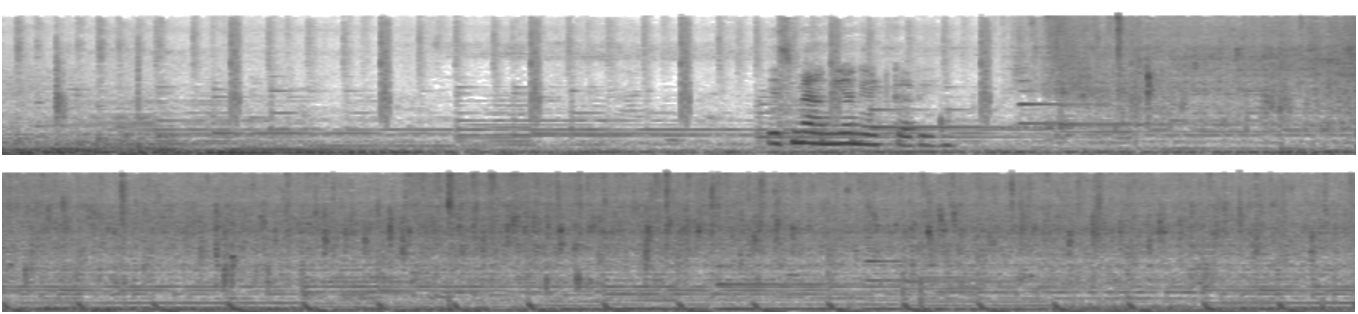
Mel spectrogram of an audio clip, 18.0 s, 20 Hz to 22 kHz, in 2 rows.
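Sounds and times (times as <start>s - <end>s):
onions sizzling in hot oil: 6.7s - 18.0s.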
